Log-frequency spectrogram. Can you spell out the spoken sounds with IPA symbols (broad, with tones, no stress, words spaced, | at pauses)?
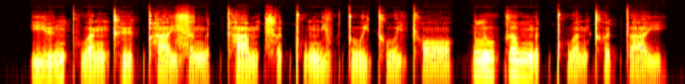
jyː˨˥ŋkʷʰaː˨ŋ kʰyː˧k̚pʰaː˨˩jsɐ˨˩ŋɵ˨˥t̚ t̪ʰaː˨˧mt͡sʰɵ˨t̚kʷʰɐ˧ŋ jʊ˨k̚t̪uː˨˧jkʰuː˨˩j t̪ʰɔː˧ | luː˥kɐ˥wŋɵ˨˥t̚ kʷʰaː˨˩nkʰɵ˨˥t̚t̪aː˨˩j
